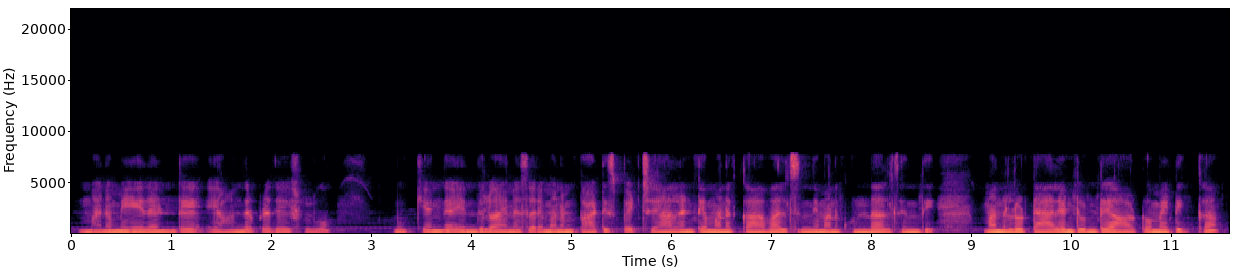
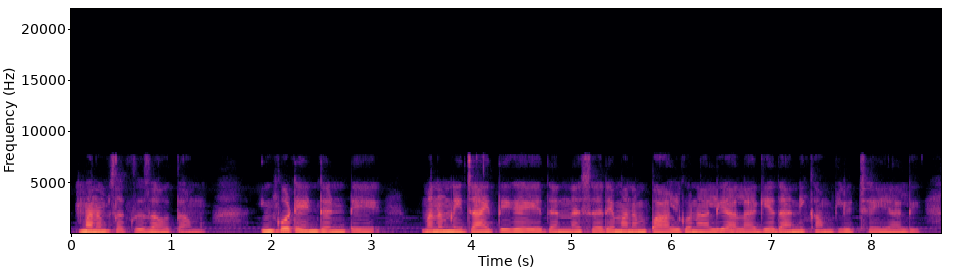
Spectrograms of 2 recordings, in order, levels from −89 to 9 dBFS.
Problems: constant background noise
